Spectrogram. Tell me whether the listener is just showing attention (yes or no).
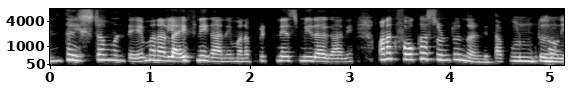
no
